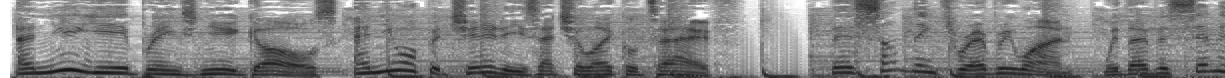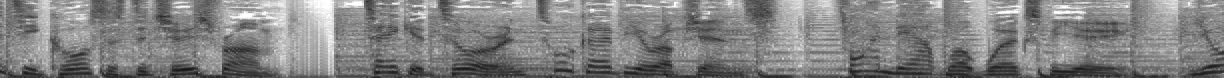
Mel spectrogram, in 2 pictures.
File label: TV sample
